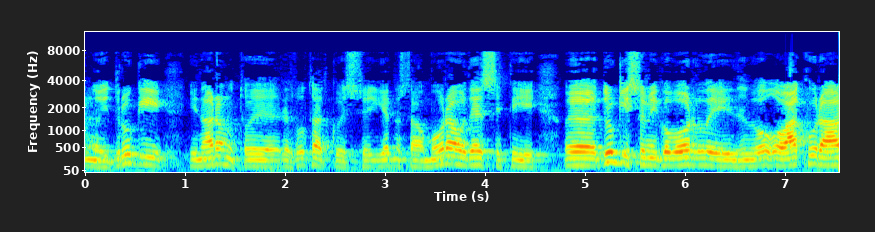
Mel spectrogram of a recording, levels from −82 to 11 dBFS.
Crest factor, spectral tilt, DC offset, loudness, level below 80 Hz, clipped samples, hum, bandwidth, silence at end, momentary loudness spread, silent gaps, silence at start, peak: 18 dB; -4.5 dB/octave; under 0.1%; -18 LUFS; -52 dBFS; under 0.1%; none; 8 kHz; 0 s; 11 LU; none; 0 s; 0 dBFS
